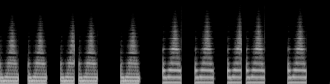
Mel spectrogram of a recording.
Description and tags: Live Wonk Synth 03
8bit, arcade, synth, session, wobbler, live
